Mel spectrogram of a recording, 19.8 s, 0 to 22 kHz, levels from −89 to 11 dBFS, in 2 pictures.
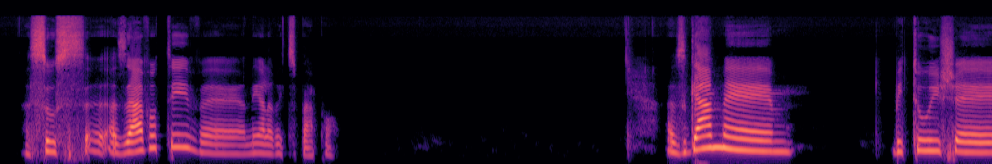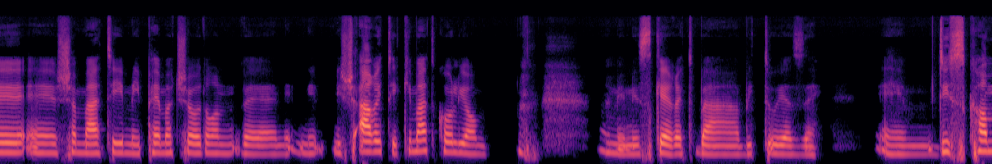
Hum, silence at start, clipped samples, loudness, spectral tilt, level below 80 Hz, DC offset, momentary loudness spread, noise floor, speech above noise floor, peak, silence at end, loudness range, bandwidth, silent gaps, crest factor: none; 0.25 s; under 0.1%; -21 LUFS; -3.5 dB/octave; -68 dBFS; under 0.1%; 17 LU; -73 dBFS; 51 dB; -4 dBFS; 0 s; 10 LU; 15.5 kHz; none; 20 dB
